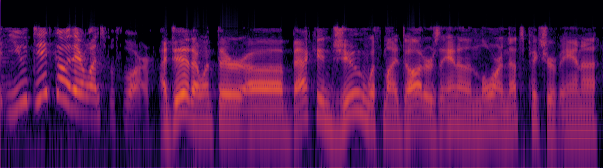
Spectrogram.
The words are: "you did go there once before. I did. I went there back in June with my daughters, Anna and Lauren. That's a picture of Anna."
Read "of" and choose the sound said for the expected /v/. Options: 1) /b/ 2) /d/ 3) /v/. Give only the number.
3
